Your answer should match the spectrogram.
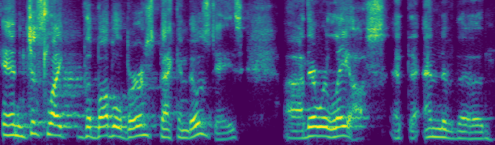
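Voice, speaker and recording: High-voiced reflective man, interview guest. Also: moderate pace, mellow. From Mexico. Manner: reflective, talks in long winding sentences with fillers. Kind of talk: casual interview.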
